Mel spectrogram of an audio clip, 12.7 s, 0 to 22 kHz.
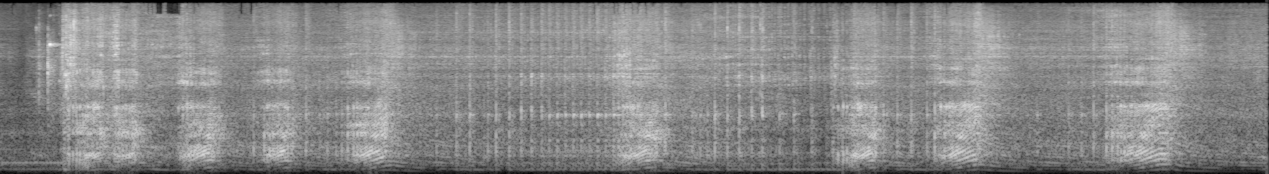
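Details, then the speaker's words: Malaguti Phantom F12 two-stroke scooter with Polini Corsa 70cc big bore kit, Yasuni R exhaust and Polini CP carb, after fixing exhaust leak: crisp, raspy buzz in short throttle blips, no leak chuff; throaty, runs healthy. "pretty throaty, that polini car, man. Those things sound good."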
